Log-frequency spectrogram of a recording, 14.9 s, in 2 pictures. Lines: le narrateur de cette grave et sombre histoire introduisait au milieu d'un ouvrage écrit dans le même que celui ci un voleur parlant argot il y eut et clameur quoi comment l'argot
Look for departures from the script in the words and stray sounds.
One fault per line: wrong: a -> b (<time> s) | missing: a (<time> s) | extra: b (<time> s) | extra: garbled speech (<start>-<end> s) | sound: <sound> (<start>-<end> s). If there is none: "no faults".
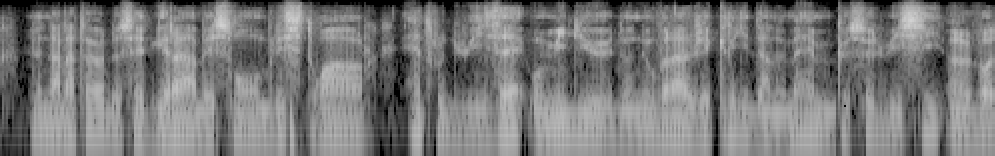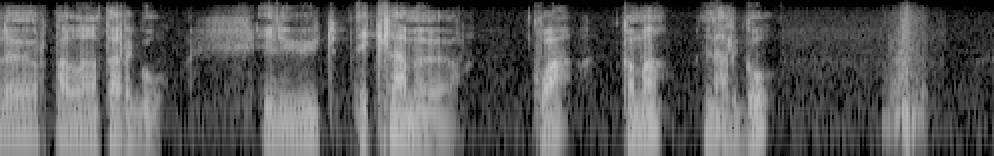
sound: whoosh (14.1-14.4 s)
